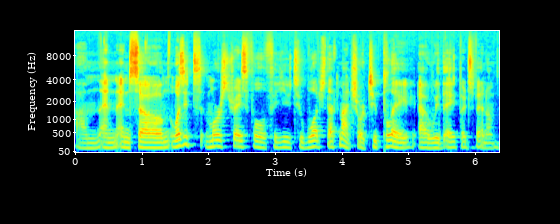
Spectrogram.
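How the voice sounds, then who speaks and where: A man with a French accent speaks fairly slowly with hardly any pauses. His tone is dark and mellow, somewhat breathy, with fairly even intonation. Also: medium pitch for a man. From France. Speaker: streaming show host. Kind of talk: casual livestream chat. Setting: livestream.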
